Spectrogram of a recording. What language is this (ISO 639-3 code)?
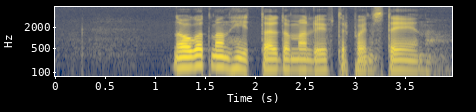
swe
